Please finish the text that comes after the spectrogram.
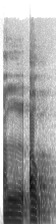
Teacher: ro sukun didahului fathah. Hukumnya tafhim atau tebal. Ro-nya ro tebal.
